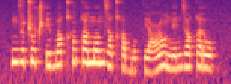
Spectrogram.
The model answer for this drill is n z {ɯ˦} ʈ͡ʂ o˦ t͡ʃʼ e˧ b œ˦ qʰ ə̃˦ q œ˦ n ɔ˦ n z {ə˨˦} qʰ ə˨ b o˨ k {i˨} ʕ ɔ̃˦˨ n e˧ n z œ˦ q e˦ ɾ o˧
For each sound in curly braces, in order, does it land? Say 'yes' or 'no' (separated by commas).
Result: no, yes, no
